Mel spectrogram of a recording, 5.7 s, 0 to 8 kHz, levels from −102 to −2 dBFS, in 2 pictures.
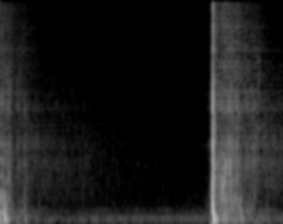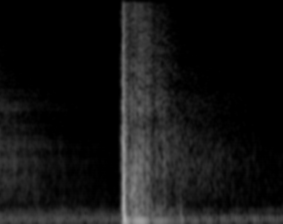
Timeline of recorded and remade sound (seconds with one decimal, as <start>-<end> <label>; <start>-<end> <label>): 0.0-0.9 remade; 0.9-1.9 recorded; 1.9-3.9 remade; 3.9-5.7 recorded

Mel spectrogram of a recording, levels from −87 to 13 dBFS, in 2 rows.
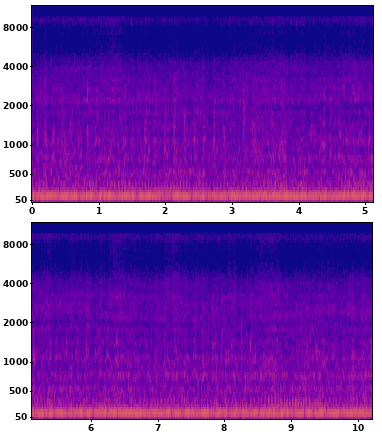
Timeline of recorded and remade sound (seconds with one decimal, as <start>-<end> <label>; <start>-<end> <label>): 0.0-3.7 recorded; 3.7-5.3 remade; 5.3-10.2 recorded

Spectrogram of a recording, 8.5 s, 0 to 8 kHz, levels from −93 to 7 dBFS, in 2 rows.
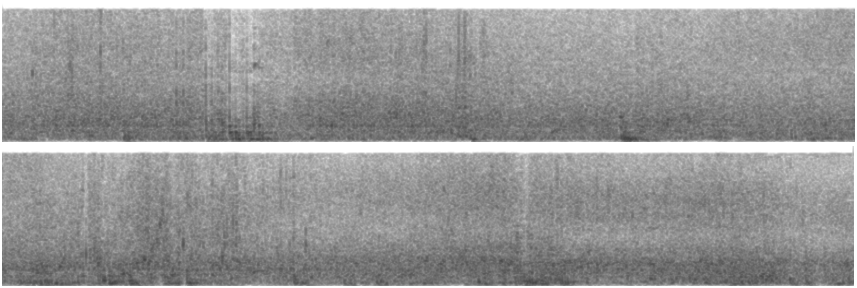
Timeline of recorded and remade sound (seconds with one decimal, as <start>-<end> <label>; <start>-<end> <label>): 0.0-0.9 recorded; 0.9-1.8 remade; 1.8-2.3 recorded; 2.3-5.2 remade; 5.2-6.0 recorded; 6.0-8.0 remade; 8.0-8.5 recorded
